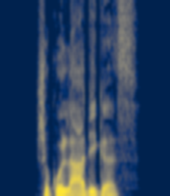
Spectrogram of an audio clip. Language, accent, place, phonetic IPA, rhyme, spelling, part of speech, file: German, Germany, Berlin, [ʃokoˈlaːdɪɡəs], -aːdɪɡəs, schokoladiges, adjective, De-schokoladiges.ogg
- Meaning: strong/mixed nominative/accusative neuter singular of schokoladig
